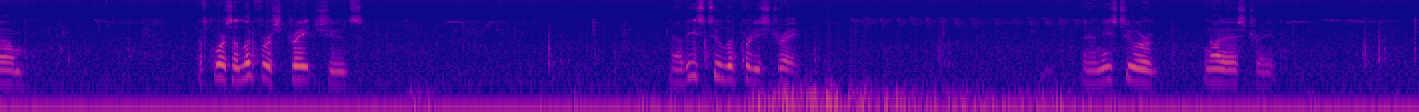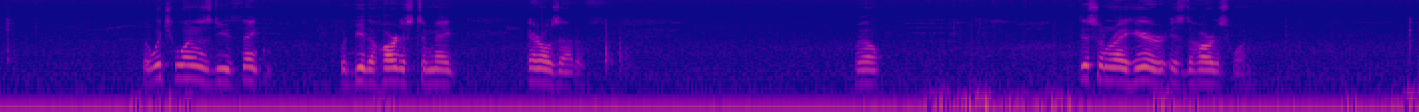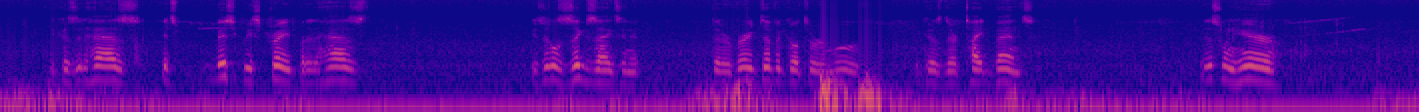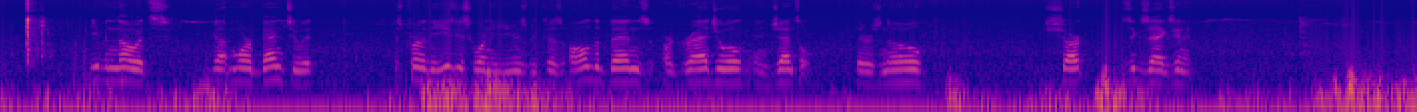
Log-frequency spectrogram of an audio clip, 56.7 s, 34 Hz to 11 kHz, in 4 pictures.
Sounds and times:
Speech: 0:00.0 - 0:00.3, 0:02.0 - 0:03.7, 0:06.7 - 0:08.0, 0:10.8 - 0:12.8, 0:15.6 - 0:16.9, 0:17.6 - 0:18.8, 0:19.5 - 0:20.1, 0:22.8 - 0:23.0, 0:25.0 - 0:26.7, 0:28.9 - 0:32.1, 0:33.7 - 0:34.8, 0:35.5 - 0:37.0, 0:37.6 - 0:38.8, 0:40.4 - 0:41.2, 0:43.5 - 0:45.7, 0:46.5 - 0:51.8, 0:53.0 - 0:54.6.

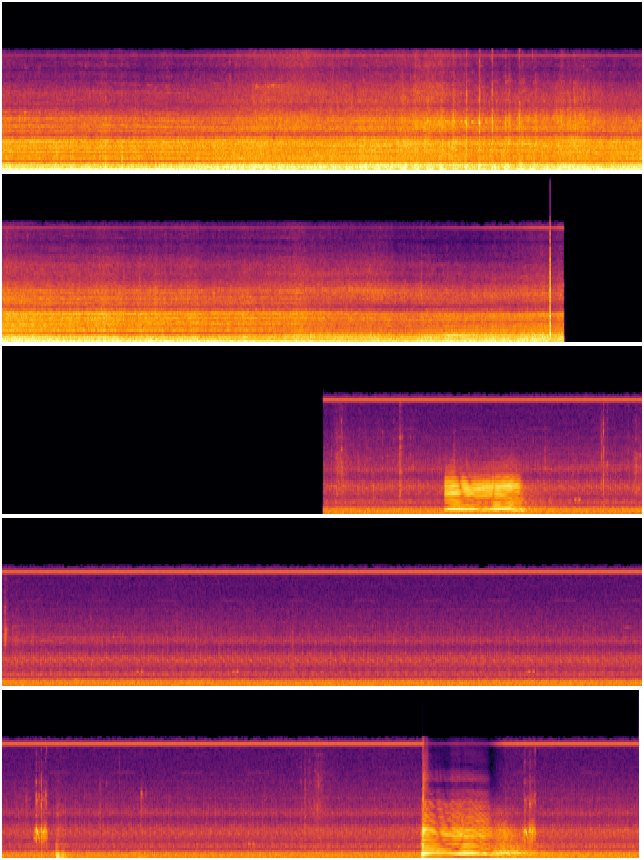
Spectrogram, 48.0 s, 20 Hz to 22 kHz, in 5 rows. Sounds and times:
Railroad car, train wagon: 0:00.0 - 0:18.0, 0:24.0 - 0:47.9
Train: 0:00.0 - 0:18.1, 0:24.0 - 0:47.9
Air horn, truck horn: 0:25.8 - 0:27.6, 0:44.7 - 0:46.7.

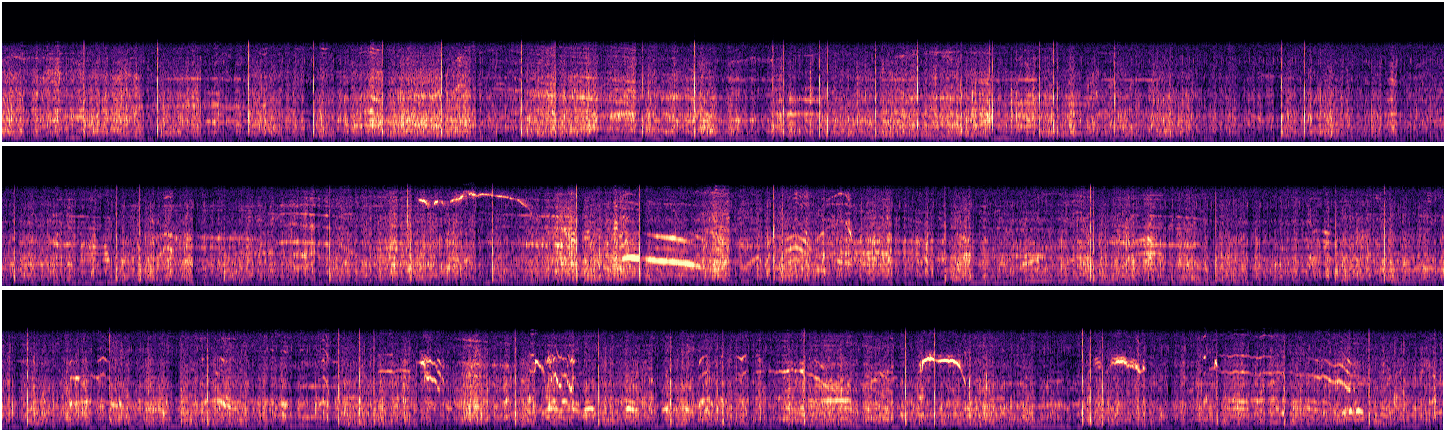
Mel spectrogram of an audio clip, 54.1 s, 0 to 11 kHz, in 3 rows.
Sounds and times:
Fireworks: 0:00.0 - 0:54.0
Speech: 0:17.3 - 0:54.0.

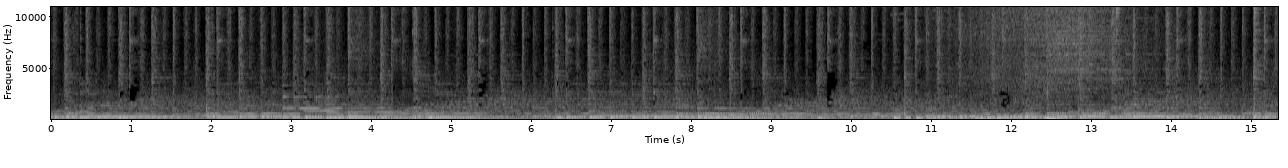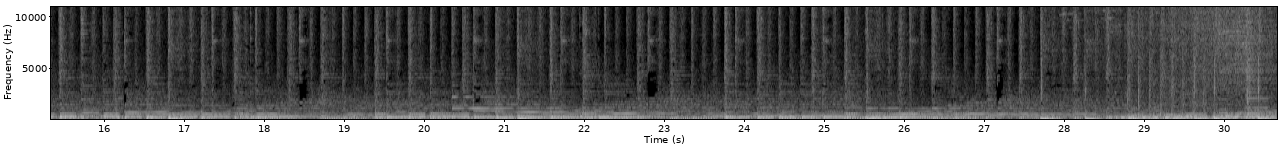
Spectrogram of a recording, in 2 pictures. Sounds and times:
Music: 0:00.0 - 0:30.6.

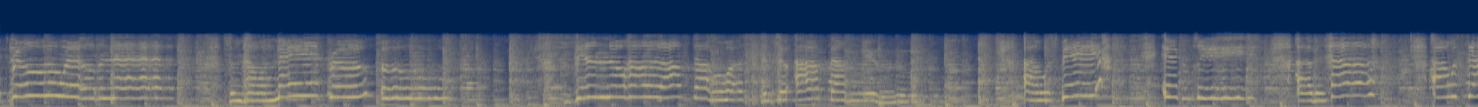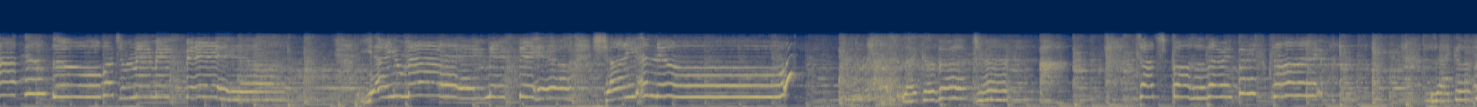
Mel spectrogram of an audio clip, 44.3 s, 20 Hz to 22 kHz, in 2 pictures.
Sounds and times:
Female singing: 0:00.0 - 0:02.7, 0:03.4 - 0:06.8, 0:08.5 - 0:14.1, 0:15.3 - 0:16.8, 0:17.4 - 0:20.8, 0:21.4 - 0:26.6, 0:27.6 - 0:34.0, 0:35.7 - 0:37.7, 0:39.2 - 0:42.3, 0:43.6 - 0:44.3
Music: 0:00.0 - 0:44.3.

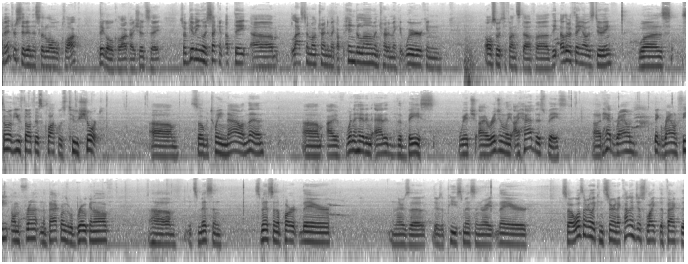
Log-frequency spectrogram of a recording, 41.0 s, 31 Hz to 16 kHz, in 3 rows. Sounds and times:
Speech: 0:00.0 - 0:08.8, 0:09.6 - 0:15.8, 0:16.6 - 0:19.0, 0:19.7 - 0:29.6, 0:30.3 - 0:31.8, 0:32.4 - 0:34.0, 0:35.1 - 0:37.9, 0:38.6 - 0:41.0.

